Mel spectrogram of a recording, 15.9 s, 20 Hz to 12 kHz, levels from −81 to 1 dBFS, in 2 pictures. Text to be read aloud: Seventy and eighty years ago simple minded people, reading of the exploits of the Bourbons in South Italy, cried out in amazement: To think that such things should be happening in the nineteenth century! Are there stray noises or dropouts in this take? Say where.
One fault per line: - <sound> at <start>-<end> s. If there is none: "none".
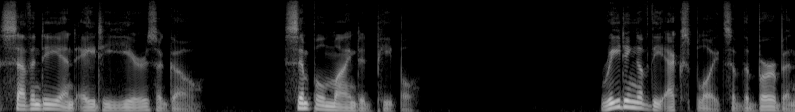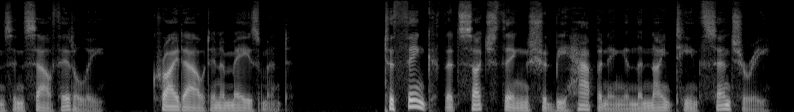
none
